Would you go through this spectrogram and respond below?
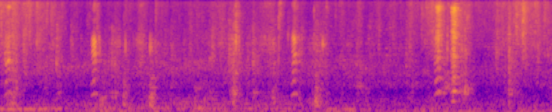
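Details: ['Goat kid Joel, less than an hour old, filmed with a GoPro next to his calm mother Penny; several brief, reedy bleats come over a low, rumbling background with scattered rustling clicks.']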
